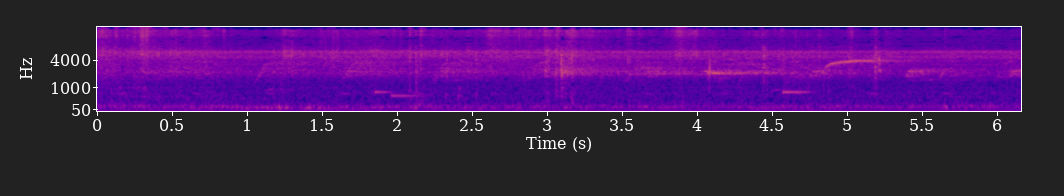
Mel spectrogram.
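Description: Outdoor background with a low steady murmur. A few short high chirps and whistles sound over it, one rising and falling near the end, and a light click comes about halfway through.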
